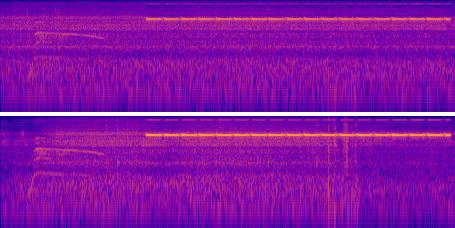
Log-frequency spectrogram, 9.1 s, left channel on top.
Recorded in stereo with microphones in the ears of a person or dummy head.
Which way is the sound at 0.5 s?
10° right (ahead or behind).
